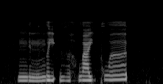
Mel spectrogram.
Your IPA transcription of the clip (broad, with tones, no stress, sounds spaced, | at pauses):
ŋ e˧˩ n ŋ ə˧ j ʔ ɨ̤˨˩ ə̯ h w a˧ j k w əː˦˥ t̚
